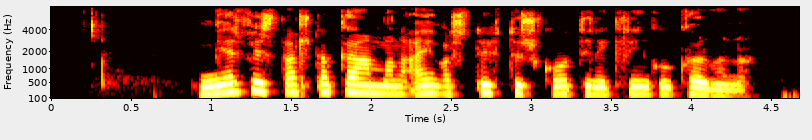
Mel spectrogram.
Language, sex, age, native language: Icelandic, female, 50-59, Icelandic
